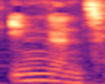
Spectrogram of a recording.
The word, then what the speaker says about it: 읽는: 네, 읽는 책. 네, 이거 발음 좀 조심해야 돼요. 읽는이에요.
